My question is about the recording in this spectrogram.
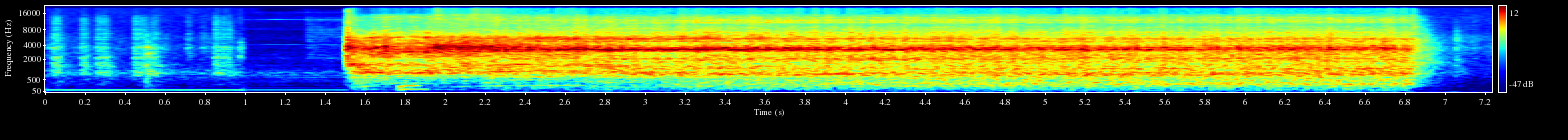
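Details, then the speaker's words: Range Rover Classic V8 cranks, catches and settles into a smooth even idle with no hunting after the faulty idle control stepper motor was disconnected; the rough up-and-down idle was traced to it, and a replacement is fitted. "so it's uh definitely that one I have a replacement one"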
